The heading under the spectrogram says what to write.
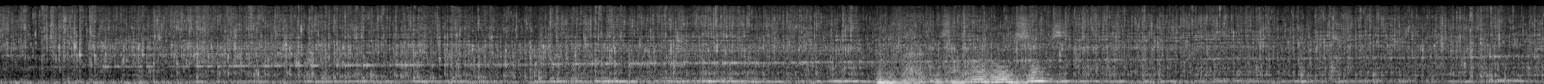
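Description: In a radio drama, a pjolter (whisky and soda) is poured into a glass in one long, steady stream, its gurgling tone slowly rising in pitch as the glass fills, with a brief louder splash partway through.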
